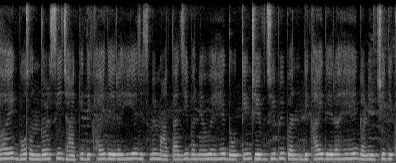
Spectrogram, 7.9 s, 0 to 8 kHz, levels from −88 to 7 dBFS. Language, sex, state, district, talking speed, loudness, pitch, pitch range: Hindi, female, Jharkhand, Jamtara, 210 wpm, -30 LUFS, 220 Hz, 215-230 Hz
